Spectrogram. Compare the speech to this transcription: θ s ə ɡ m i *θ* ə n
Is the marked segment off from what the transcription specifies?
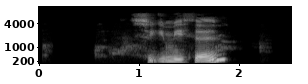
no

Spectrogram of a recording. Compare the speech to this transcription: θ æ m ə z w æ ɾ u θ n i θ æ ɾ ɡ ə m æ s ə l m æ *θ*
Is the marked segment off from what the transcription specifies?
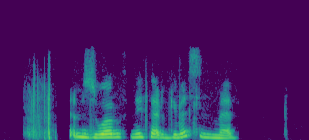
yes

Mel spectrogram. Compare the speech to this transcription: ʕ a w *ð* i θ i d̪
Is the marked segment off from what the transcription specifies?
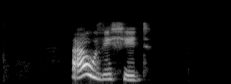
no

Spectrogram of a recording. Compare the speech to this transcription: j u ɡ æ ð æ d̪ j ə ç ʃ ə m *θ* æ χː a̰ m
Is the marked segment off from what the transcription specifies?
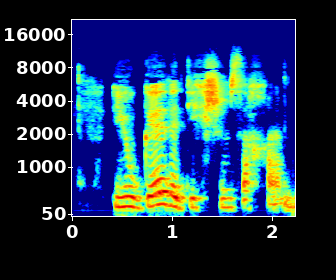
yes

